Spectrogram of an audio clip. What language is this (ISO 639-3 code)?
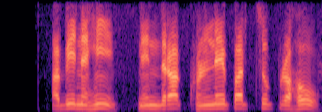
hin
